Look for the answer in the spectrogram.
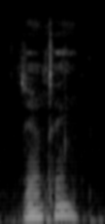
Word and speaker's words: Juneteenth: Juneteenth. That's how you say it. Juneteenth.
